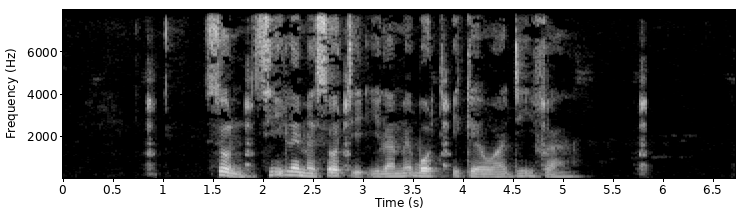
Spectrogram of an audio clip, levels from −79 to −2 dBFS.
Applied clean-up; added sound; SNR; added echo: none; Clock; 13 dB; none.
